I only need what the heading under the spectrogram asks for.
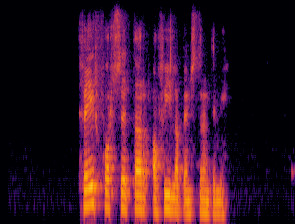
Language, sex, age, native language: Icelandic, male, 30-39, Icelandic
